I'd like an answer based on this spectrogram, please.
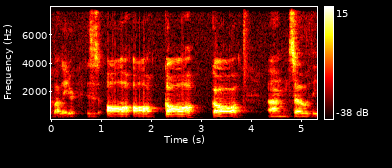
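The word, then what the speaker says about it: ក: what you see here, which is pronounced gaw, gaw. So I'm going to go ahead and write that. Gaw. So this is actually similar to an English G. It's unaspirated, just a g sound.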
